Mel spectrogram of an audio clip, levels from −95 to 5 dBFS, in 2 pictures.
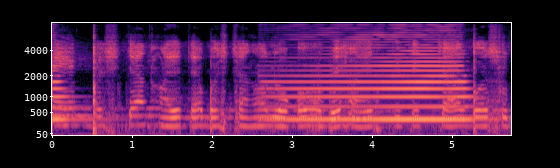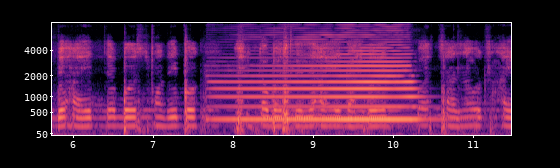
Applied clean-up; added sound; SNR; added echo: none; Bowed string instrument; -5 dB; reverberation time 2.8 s.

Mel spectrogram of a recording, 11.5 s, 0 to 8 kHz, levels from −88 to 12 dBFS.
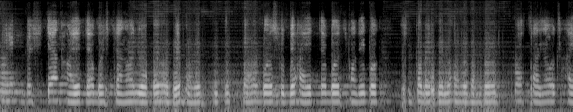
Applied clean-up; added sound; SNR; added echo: neural separator model SepFormer DNS4.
